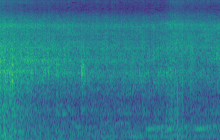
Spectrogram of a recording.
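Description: Curry leaves crackle and sizzle in hot oil after asafoetida while a Tamil onion and tomato gotsu cooks, giving a steady close frying hiss throughout with a slight pop near the middle.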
